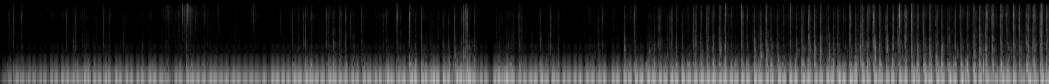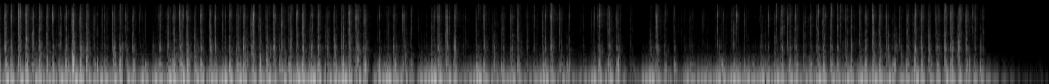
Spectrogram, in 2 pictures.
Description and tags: thrashing rubling bubble tea balls
shaking smacking bubbletea balls in empty pot
thrashing, low, shaking, fish, rumble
